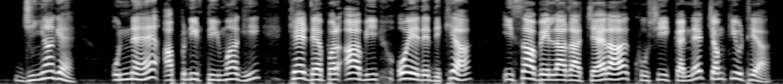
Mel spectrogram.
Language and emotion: Dogri, happy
